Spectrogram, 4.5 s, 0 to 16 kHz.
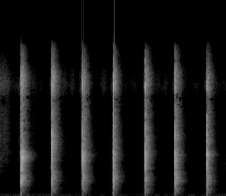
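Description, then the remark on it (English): Seven sharp hand claps in a steady, even beat, about one every 0.6 seconds, clapping the beats of a song with four beats per measure; each clap crisp and equally loud with quiet gaps between and no voices or singing. “So what we're going to do is sing the song while clapping the beats.”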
